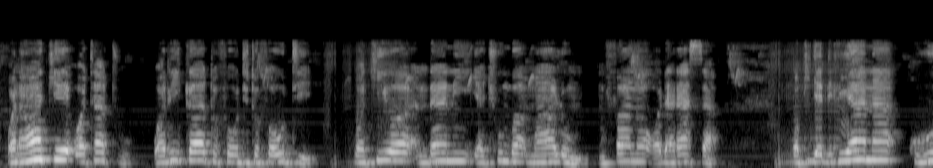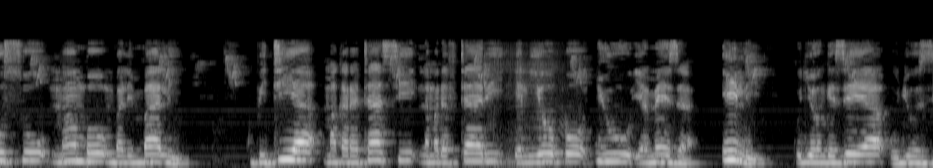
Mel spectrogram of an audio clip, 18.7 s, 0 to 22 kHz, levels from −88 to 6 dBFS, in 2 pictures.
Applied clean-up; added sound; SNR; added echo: neural separator model SepFormer DNS4.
